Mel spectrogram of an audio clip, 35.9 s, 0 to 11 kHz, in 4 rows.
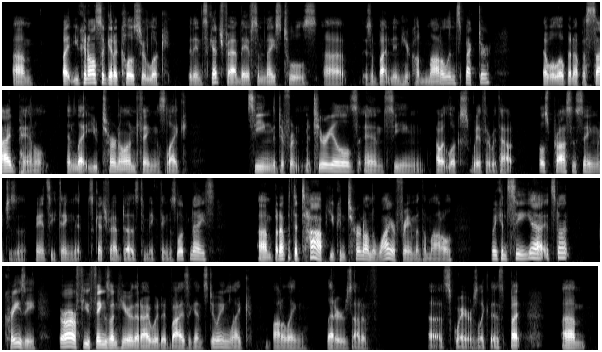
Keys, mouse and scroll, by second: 2.6 scroll up 1, 8.4 scroll up 1, 15.9 click, 24.3 click, 27.7 shift+middle click, 29.8-30.2 scroll up 1, 33.9 click, 34.8-35.6 scroll down 1.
